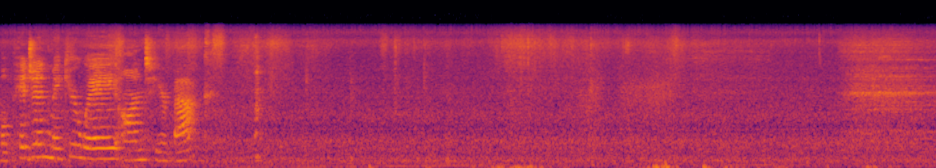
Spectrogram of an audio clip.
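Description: Bodies shift and thump softly on a mat.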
